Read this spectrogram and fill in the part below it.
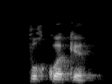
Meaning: why
- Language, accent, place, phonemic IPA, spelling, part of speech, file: French, France, Lyon, /puʁ.kwa kə/, pourquoi que, conjunction, LL-Q150 (fra)-pourquoi que.wav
